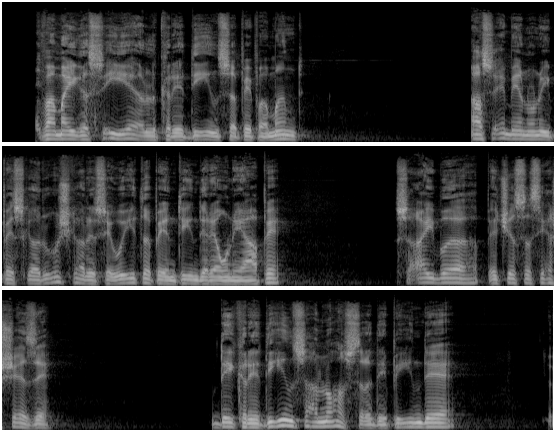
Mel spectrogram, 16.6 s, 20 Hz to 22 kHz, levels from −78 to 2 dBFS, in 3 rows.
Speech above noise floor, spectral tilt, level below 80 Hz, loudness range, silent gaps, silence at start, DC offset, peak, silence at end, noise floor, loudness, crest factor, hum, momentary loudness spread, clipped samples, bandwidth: 49 dB; -3 dB/octave; -64 dBFS; 3 LU; none; 0.35 s; under 0.1%; -4 dBFS; 0 s; -74 dBFS; -24 LUFS; 22 dB; none; 7 LU; under 0.1%; 18.5 kHz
